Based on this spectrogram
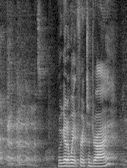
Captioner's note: laugh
